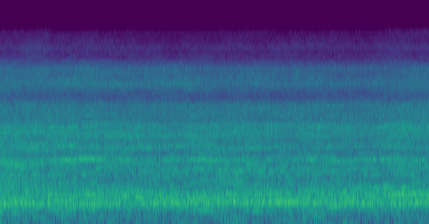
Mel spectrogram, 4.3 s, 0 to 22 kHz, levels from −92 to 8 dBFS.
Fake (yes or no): yes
